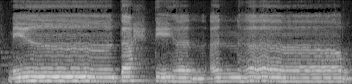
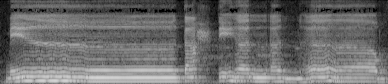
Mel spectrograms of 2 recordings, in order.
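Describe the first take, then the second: The two takes are said the same way.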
